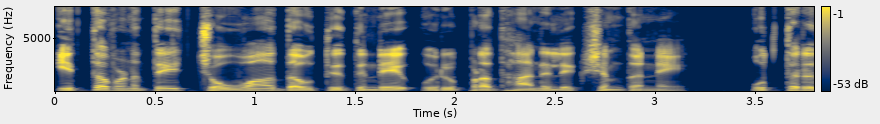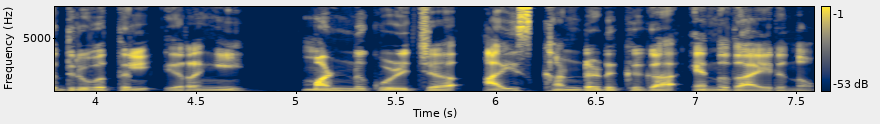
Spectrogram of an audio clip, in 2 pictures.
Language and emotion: Malayalam, neutral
